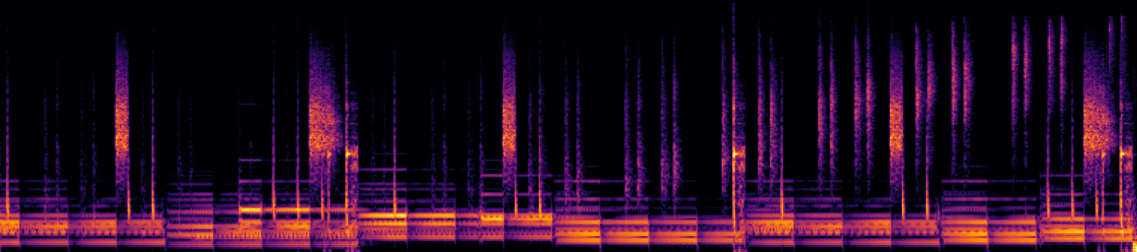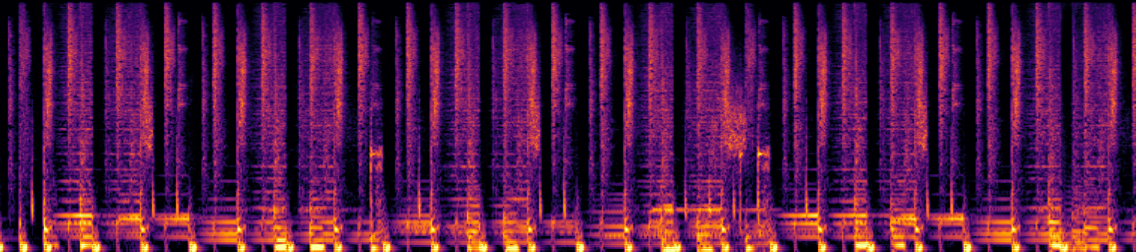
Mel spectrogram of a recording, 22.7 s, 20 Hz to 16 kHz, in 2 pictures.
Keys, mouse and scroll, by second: 0.8 click, 1.3 shift+click, 1.8 m, 2.8 click, 3.4 click, 3.6 click, 3.9 m, 6.2 click, 8.6-9.1 middle drag, 8.6 scroll down 2, 9.1 click, 9.8 m, 10.4 click, 10.7-18.3 middle drag, 14.0 scroll down 1, 14.3 KP_0, 14.7-15.0 scroll up 1, 15.0 scroll down 1, 15.7 s, 18.3-21.9 drag, 19.7 s, 22.1 g.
